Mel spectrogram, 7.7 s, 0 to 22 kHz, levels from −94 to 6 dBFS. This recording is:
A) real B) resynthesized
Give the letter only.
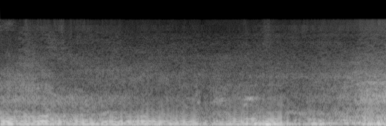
B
